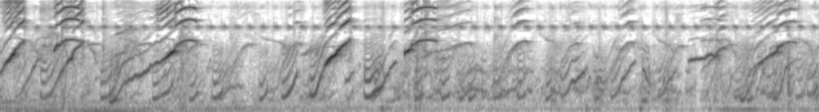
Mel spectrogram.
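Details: Guinea pigs on a guinea pig farm squeak in rapid, rising, overlapping bursts, several animals calling at once.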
